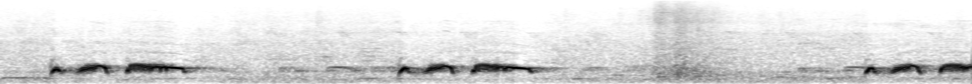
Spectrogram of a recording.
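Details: Spotted dove cooing, 'hạp bổi sát bổi' style, to lure wild doves: three phrases of stuttered lead-in notes and a drawn-out coo, about every two and a half seconds, with a brief rustling burst in between.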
